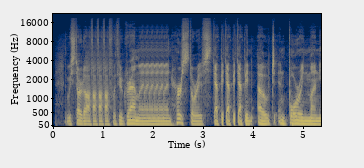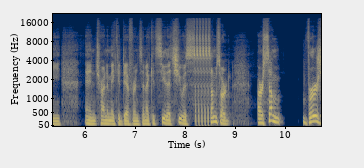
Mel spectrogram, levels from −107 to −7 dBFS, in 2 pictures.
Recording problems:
audio stuttering; 4 times, first at 0.5 s
abrupt cut into speech; at the end

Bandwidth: 18.5 kHz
